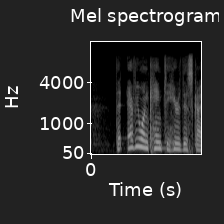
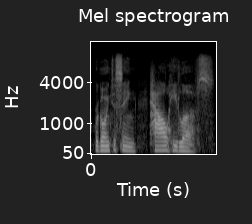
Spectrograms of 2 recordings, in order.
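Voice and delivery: usual speaking voice

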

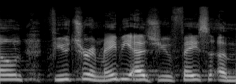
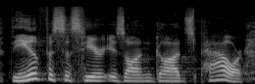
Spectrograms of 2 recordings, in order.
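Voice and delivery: usual speaking voice

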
